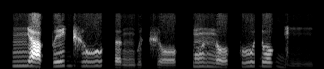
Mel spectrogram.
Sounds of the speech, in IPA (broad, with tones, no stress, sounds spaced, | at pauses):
ɲ a˦˨ p e˦ d͡ʒ u˦ | ə˨ ŋ u˨ t͡ʃ oː˨ k͡p ũ˦ n o˧ k u˦ ɗ o˦ ɡ i˨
